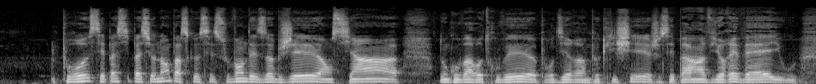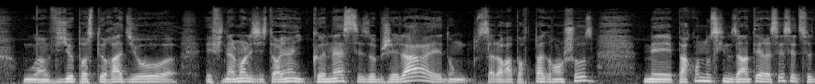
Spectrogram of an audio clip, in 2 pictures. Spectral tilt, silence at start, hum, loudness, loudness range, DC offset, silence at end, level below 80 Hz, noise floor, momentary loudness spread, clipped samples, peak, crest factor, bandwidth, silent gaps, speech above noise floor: -5 dB/octave; 0.5 s; none; -15 LUFS; 2 LU; under 0.1%; 0 s; -42 dBFS; -46 dBFS; 7 LU; under 0.1%; 0 dBFS; 14 dB; 16 kHz; none; 31 dB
